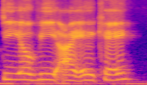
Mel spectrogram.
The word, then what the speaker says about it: Doviak: And that's, I'm going to say her name wrong, Doviak, D-O-V-I-A-K.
